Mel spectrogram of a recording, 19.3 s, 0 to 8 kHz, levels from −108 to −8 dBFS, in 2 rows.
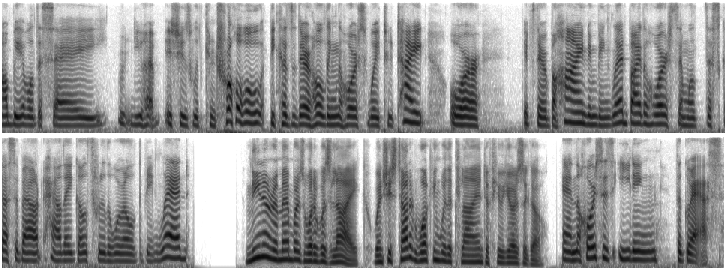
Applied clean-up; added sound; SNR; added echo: none; none; none; none.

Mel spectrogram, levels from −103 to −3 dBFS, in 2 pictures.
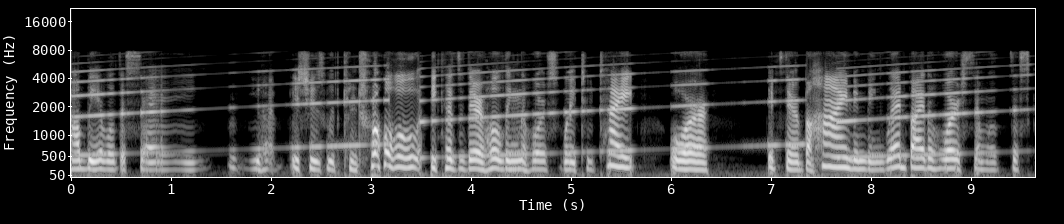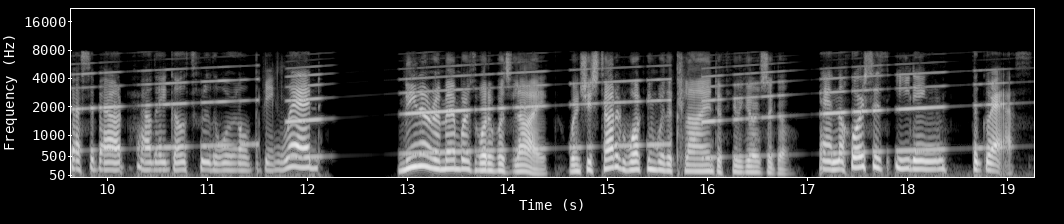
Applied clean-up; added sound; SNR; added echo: neural mask model RNNoise.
